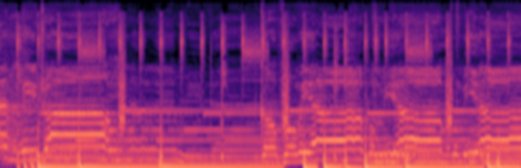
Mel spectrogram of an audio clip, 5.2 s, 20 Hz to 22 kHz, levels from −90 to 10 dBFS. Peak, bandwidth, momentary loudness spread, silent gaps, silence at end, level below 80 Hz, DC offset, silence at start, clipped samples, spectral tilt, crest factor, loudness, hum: 0 dBFS; 17.5 kHz; 5 LU; none; 0 s; -16 dBFS; under 0.1%; 0 s; under 0.1%; -5 dB/octave; 14 dB; -17 LUFS; none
